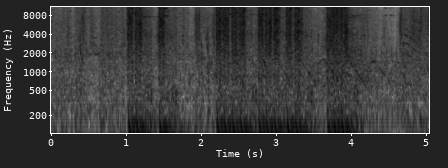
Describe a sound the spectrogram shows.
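Rapid gunfire bursts loudly nearby.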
